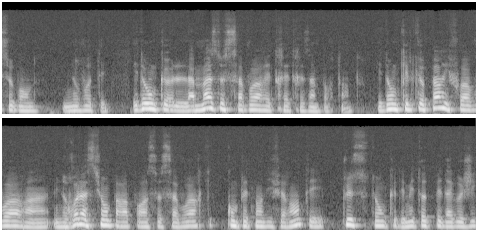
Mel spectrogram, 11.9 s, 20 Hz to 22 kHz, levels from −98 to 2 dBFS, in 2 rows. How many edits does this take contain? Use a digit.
0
